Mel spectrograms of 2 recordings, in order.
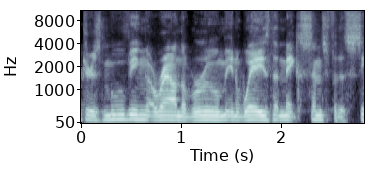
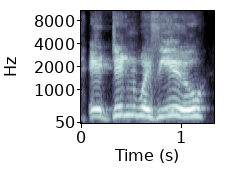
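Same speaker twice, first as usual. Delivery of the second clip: slow, much higher and louder mock jab; snarky heckler; 11 semitones higher, 5 dB louder, slower than usual. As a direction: throw it back at him like a heckler. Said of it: "some random guy in the audience is like".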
